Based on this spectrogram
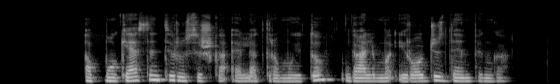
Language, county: Lithuanian, Vilnius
